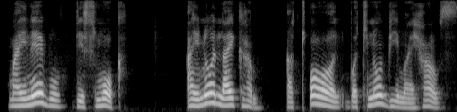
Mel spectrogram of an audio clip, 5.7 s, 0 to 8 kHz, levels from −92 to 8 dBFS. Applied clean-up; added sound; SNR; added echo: neural mask model DeepFilterNet 3.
